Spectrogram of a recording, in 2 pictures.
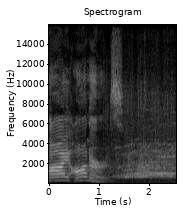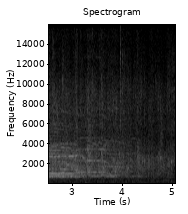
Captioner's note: crowd cheering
